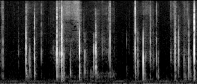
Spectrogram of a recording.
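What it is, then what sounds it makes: Plastic film pouch of wet wipes. Long nails tap and scratch the flat front of a soft plastic film pouch of makeup remover wipes, filled with moist wipes and held in both hands. About fifteen quiet, sharp crinkly clicks and brief scrapes come in an uneven patter, each dying away at once, with a faint low hum underneath.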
